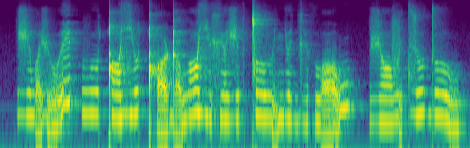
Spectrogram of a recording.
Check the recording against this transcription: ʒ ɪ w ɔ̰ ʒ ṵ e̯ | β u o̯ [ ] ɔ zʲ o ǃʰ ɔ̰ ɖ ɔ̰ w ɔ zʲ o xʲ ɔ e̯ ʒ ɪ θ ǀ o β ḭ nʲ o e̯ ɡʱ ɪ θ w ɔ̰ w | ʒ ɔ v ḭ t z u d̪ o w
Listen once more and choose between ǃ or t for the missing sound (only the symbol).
ǃ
